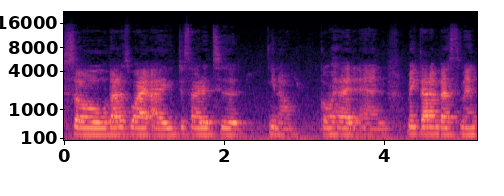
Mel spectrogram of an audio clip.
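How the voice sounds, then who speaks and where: A woman of medium pitch amid noticeable background noise and audible room echo. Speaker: boutique owner and vlogger. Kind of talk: casual tutorial vlog. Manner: casual, filler-heavy.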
